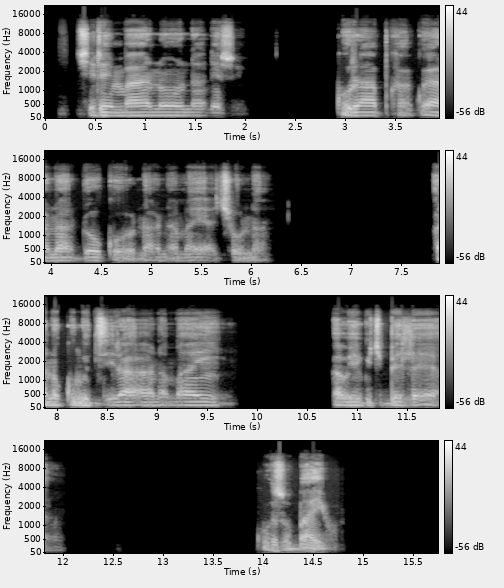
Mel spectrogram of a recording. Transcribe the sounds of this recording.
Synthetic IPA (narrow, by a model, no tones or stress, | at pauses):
t͡ʃiɾe̞mbaːno̞nane̞ʐe | kurapxa̰kweanaɗo̞ko̰na̰ːna̰maiat͡ʃo̞ːna | ano̞kurud͡ziɾaːnamai | aujekut͡ʃibʱe̞ɮeja | kozoɓaiwa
